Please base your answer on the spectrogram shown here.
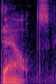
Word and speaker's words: doubt: you an example with doubts one thing about the pronunciation there is a silent letter a silent B in doubt it's do you bTW so listen to the pronunciation doubt I doubt doubt is when you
